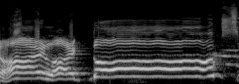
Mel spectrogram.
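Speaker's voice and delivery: very high excitement, "dogs" drawn out. Explaining a dice-roll game, showing how a roll of twenty sounds, maximally excited. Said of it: "if you get a twenty, you'll be".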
